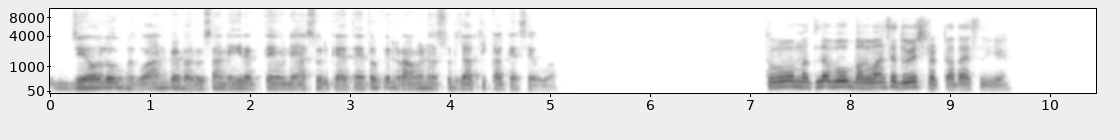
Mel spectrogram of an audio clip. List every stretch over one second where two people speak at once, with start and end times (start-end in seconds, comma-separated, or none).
none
